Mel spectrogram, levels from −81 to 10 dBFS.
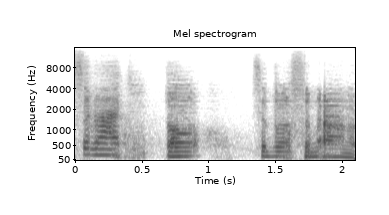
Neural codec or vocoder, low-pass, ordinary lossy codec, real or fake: codec, 44.1 kHz, 0.9 kbps, DAC; 14.4 kHz; AAC, 64 kbps; fake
